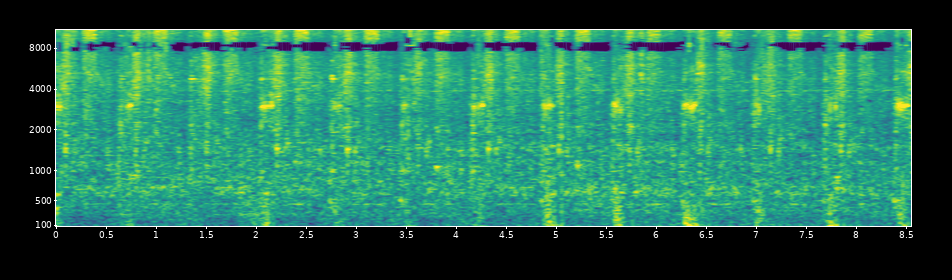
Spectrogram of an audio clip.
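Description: Metal parts knock and thud in a regular rhythm.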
